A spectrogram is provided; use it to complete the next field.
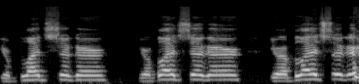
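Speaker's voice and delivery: emphatic, repeated, hammered phrase called out loud. Speaker talking to a room, yelling so the people in the back hear. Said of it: "I'm I'm yelling at the people in the back".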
